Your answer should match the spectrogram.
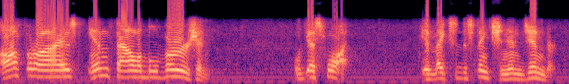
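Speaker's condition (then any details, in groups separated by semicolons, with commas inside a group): No condition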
